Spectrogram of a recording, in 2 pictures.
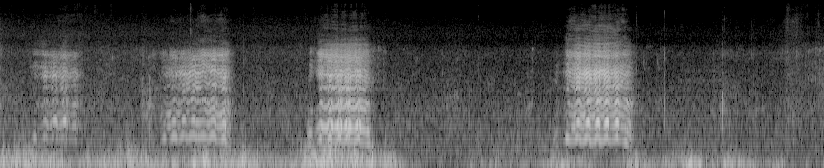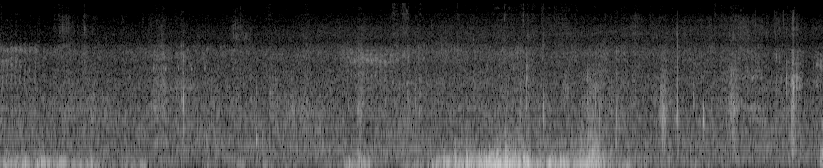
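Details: Gavran goat bucks offered for sale at Parola, Jalgaon district: four loud, wavering bleats with stacked harmonics in the first six seconds, then quieter shuffling and a faint low voice near the end.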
